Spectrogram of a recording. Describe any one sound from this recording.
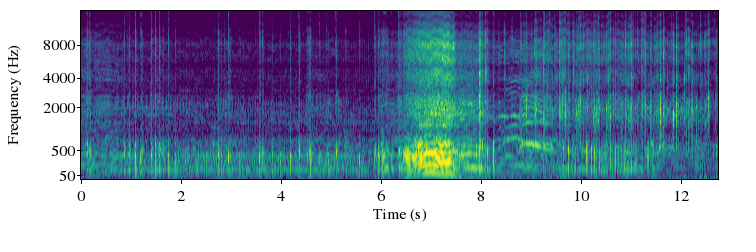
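A motorcycle engine putters and pops at low revs.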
